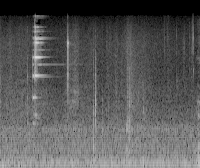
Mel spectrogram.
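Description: A single sharp metallic clink with a short bright ring about a second in, followed by a few faint clicks, as small metal parts from the unicycle crank and hub are handled.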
